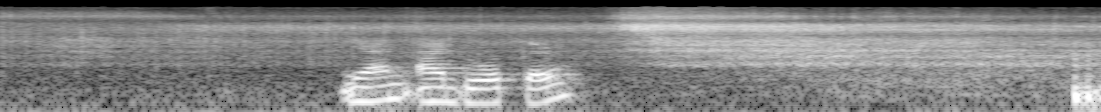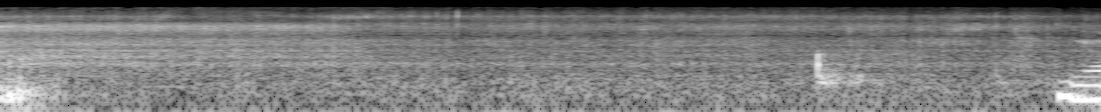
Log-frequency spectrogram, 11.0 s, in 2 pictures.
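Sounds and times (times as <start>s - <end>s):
food sizzling in a frying pan: 0.0s - 11.0s
low knock: 5.4s - 5.8s.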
